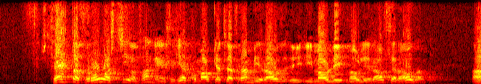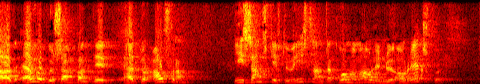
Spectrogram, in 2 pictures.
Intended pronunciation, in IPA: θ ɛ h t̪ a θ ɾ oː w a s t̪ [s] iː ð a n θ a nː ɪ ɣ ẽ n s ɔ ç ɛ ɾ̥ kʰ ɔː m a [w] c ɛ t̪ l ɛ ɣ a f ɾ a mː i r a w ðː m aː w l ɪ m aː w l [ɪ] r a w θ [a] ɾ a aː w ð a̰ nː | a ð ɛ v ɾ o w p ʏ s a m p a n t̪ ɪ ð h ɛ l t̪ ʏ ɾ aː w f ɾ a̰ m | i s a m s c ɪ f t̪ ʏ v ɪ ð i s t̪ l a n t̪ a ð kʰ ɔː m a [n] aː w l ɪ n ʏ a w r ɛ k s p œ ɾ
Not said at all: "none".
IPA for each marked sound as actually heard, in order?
s, w, ɪ, ɛ, m

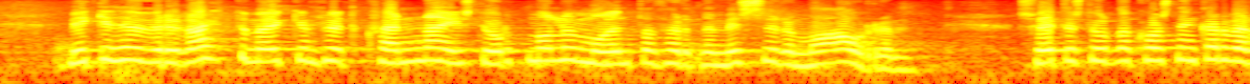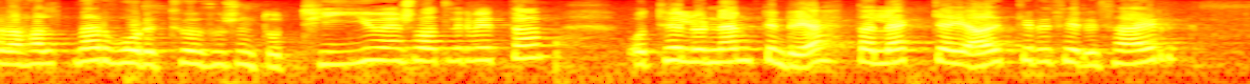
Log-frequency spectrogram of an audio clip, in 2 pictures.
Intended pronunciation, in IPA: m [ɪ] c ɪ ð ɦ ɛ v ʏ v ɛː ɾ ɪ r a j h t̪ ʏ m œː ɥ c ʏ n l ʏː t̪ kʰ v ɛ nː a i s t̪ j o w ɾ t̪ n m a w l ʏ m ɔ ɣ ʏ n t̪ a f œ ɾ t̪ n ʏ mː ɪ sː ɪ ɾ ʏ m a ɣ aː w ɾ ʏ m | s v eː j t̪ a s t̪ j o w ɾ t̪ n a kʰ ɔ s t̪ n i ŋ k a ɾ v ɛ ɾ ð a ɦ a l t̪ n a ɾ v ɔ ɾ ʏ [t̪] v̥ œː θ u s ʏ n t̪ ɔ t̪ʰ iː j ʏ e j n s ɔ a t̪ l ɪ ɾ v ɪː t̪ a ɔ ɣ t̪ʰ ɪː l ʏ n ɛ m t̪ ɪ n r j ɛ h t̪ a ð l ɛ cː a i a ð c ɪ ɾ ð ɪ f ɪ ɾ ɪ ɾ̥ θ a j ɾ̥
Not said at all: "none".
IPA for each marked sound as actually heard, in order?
ɪː, t̪ʰ

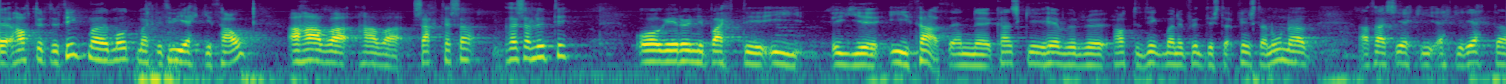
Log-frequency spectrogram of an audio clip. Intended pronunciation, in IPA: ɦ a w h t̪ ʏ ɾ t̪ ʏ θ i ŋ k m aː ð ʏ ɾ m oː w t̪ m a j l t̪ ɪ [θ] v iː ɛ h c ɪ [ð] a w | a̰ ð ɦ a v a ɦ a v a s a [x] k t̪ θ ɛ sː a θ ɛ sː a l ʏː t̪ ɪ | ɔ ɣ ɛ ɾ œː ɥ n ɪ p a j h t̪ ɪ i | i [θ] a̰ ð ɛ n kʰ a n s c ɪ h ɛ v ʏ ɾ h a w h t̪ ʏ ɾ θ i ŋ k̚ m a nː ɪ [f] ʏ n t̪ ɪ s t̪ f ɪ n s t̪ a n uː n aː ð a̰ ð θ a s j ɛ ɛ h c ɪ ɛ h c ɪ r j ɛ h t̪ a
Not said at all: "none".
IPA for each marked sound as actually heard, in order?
θ, θ, x, θ, f

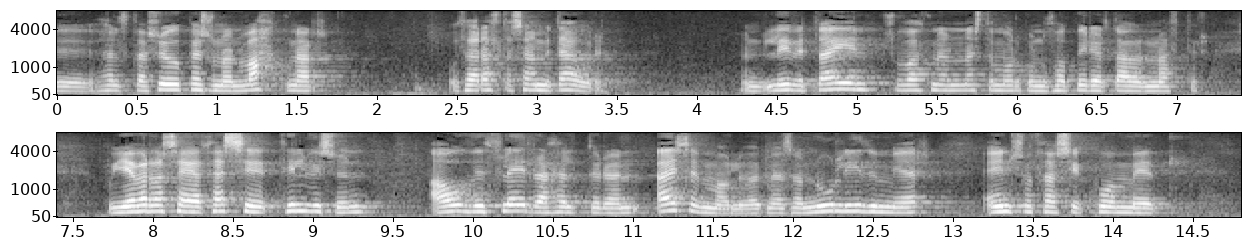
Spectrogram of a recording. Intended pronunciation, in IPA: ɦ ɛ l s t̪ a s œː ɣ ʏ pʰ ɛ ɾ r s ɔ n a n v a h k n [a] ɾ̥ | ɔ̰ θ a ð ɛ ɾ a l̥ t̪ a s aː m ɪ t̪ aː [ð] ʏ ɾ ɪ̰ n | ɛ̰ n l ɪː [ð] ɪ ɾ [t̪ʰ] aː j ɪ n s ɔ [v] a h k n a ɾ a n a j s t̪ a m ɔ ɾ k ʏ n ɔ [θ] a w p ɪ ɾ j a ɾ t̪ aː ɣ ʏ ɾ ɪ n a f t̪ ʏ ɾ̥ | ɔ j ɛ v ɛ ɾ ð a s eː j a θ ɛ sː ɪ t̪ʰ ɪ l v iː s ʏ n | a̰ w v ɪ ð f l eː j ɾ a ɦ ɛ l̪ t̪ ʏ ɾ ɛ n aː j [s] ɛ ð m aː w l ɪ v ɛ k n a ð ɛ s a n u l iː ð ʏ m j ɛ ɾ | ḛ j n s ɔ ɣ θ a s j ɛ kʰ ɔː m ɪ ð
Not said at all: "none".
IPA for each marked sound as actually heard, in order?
a, ɣ, v, t̪, v, θ, s

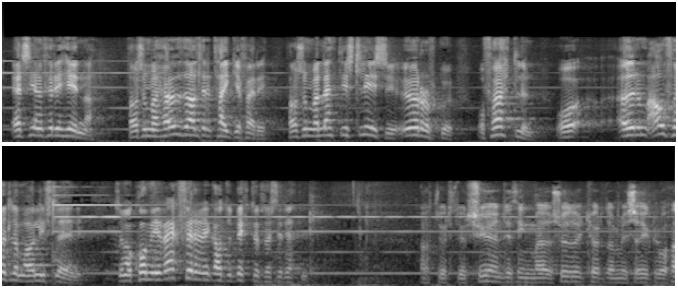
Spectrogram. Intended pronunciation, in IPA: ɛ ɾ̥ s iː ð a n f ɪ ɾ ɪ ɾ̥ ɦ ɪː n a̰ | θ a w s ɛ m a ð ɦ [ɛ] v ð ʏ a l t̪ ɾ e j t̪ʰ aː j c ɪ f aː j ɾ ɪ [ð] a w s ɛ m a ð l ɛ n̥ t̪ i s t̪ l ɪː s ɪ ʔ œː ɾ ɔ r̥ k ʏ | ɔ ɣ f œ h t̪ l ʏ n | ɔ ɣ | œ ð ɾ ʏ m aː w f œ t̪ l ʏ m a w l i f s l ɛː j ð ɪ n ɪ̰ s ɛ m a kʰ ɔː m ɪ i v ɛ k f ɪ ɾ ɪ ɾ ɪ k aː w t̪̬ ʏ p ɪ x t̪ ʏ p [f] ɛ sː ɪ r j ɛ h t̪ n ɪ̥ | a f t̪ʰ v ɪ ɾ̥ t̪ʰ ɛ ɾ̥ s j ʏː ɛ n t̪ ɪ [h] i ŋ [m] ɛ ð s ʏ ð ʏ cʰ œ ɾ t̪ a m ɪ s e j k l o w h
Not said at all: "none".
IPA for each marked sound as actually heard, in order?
œ, θ, θ, θ, m

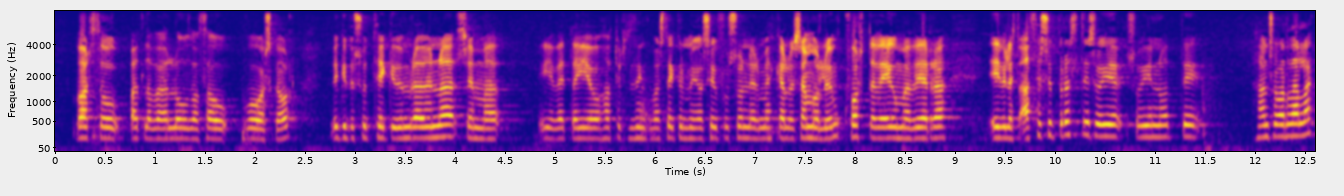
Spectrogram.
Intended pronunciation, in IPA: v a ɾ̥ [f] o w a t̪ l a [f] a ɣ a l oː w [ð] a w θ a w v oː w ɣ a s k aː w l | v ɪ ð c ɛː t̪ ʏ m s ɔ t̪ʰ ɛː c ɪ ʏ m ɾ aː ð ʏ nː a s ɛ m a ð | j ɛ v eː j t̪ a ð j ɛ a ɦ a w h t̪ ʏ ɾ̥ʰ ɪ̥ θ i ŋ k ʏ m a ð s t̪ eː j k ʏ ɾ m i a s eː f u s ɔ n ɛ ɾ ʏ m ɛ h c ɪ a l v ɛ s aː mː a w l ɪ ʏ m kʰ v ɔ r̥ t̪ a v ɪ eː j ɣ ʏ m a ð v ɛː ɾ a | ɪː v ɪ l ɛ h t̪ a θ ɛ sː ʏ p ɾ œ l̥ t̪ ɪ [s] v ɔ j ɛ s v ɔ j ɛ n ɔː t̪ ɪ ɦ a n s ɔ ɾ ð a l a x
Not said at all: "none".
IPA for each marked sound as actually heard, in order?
θ, v, ð, s

